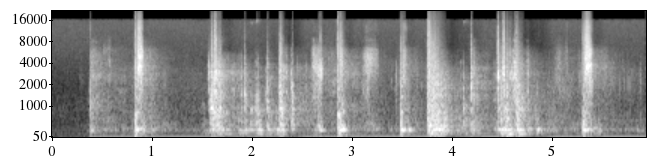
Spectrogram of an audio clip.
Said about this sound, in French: Et il sort de la chambre en claquant la porte.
